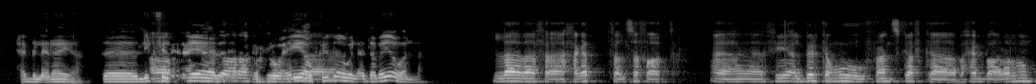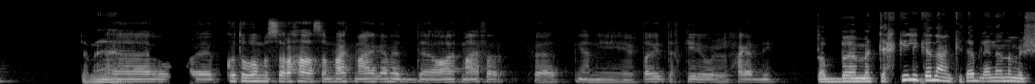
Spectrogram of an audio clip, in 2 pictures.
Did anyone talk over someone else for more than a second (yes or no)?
yes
